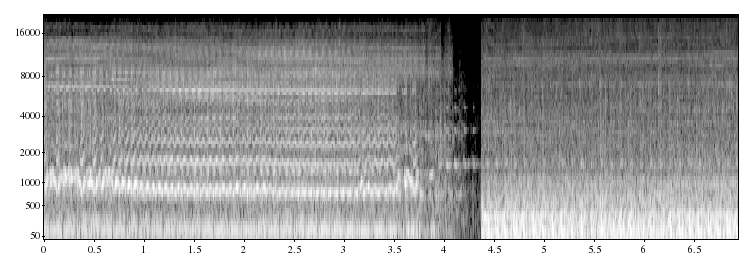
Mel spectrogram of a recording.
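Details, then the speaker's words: Fiat 125 barn find with a 1.6 L twin-cam four-cylinder, after the distributor, found 180 degrees out, was turned: it finally runs with a steady, even idle, consistent pulse and no stumble. "Well, there you go. We finally got it running."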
